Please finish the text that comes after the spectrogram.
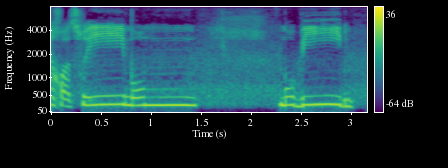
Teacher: یہاں پر ہم میم کو میم کے اندر داخل کر رہے ہیں دو پیش کے ساتھ اور غنہ بھی کر رہے ہیں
